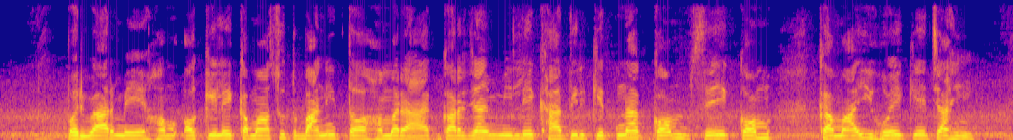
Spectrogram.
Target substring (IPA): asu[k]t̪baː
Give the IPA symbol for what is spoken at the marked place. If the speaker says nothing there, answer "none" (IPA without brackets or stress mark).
none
